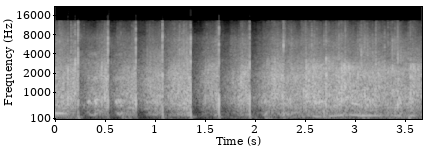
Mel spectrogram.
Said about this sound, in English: Hey, applause.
